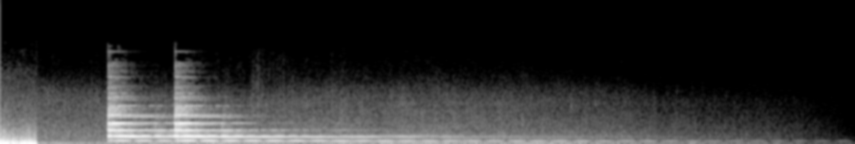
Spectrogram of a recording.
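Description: A bell struck twice, about half a second apart, its ringing tone fading away over about four seconds.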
